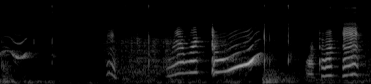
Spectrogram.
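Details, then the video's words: Talking green parrot in a small room, producing warbled, voice-like syllables that swoop up and down in pitch, some nasal and harmonic, in uneven bursts with short gaps between phrases. "green parrot mitu bachy kahtay howay"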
